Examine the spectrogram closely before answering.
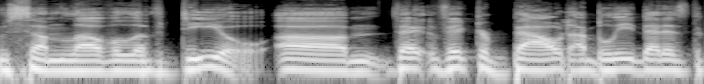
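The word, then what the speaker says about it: Viktor Bout: try and do some level of deal um victor bout i believe that is the correct pronunciation i can't remember um nick has been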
